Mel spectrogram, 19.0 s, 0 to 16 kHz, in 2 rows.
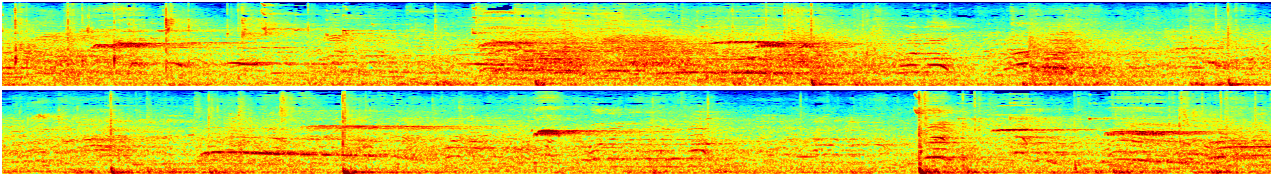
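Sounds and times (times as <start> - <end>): chatter of people echoing: 0.0 - 19.0.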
